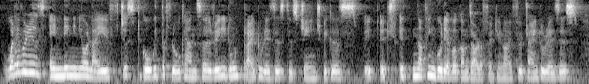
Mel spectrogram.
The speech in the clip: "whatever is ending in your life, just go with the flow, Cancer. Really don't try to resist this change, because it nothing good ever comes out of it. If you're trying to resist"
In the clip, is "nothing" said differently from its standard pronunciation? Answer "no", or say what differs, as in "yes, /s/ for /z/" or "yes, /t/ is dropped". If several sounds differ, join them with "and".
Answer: yes, /t/ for /θ/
